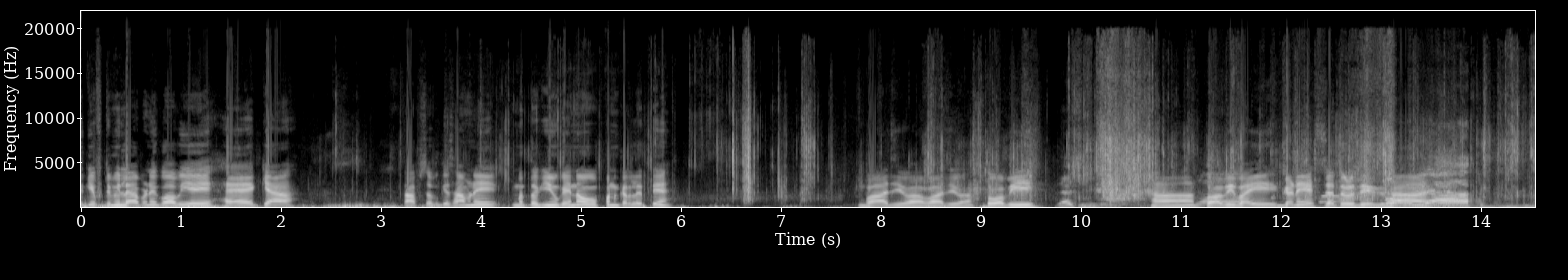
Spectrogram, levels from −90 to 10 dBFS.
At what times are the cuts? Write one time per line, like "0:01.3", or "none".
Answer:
none

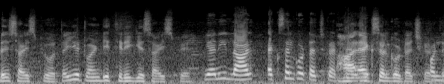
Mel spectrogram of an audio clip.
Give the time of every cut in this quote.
none

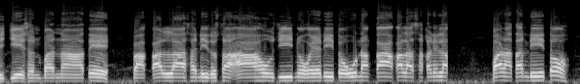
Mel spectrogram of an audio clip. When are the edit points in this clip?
0:04.5

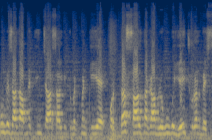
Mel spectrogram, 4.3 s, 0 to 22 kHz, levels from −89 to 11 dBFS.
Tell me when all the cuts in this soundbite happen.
none

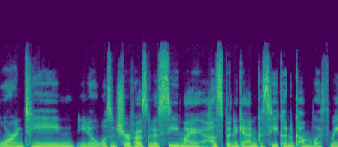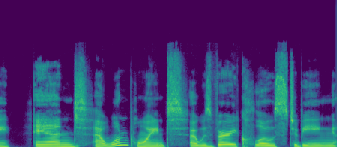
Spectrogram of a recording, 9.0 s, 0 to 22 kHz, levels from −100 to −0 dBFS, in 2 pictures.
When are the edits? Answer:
0:03.7
0:04.8
0:05.6
0:06.9

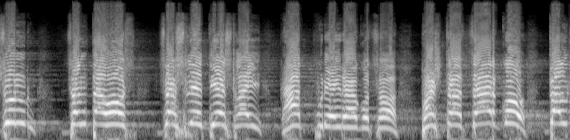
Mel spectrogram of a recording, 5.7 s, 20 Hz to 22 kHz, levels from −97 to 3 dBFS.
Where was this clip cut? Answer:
none

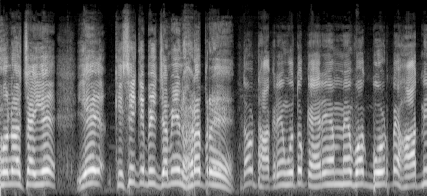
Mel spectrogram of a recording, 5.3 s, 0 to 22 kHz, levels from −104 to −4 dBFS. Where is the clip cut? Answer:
0:03.0

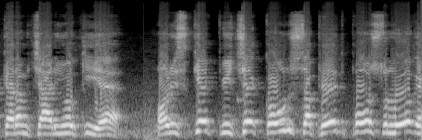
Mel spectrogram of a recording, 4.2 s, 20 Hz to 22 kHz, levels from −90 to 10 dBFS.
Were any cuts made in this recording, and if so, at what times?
0:01.4

